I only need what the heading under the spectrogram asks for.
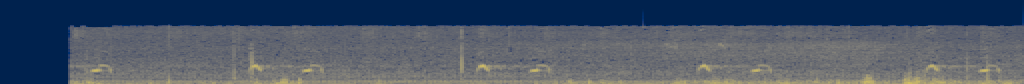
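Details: Cuckoo visiting a farm field, its call ending in a cough-like note; mid-pitched two-note cuck-oo phrases repeated about five times at steady intervals of roughly one and a quarter seconds, over faint low background noise.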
